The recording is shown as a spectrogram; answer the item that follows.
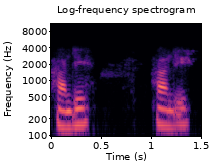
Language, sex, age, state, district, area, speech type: Punjabi, male, 30-45, Punjab, Kapurthala, rural, conversation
